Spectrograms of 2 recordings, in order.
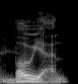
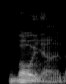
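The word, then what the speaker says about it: Bojan: the whole thing down if you want to be correct bohyan boyan okay he's been terrific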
